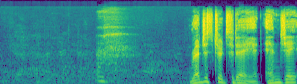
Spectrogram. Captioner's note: deep sigh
